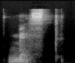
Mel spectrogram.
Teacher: the D should be replaced with t and I don't pronounce the e sound at all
